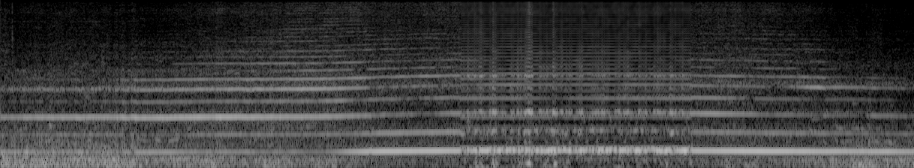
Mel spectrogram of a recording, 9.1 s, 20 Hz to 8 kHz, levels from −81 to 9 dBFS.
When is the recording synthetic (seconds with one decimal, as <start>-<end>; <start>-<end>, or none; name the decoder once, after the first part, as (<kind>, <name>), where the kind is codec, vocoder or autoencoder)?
4.6-6.9 (vocoder, Vocos)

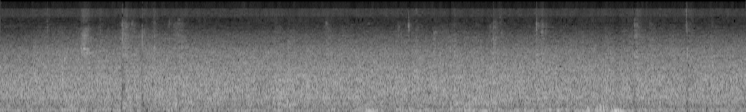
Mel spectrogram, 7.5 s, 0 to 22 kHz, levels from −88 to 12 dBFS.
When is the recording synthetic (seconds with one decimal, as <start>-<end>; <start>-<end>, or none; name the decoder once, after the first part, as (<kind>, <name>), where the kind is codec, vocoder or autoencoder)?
none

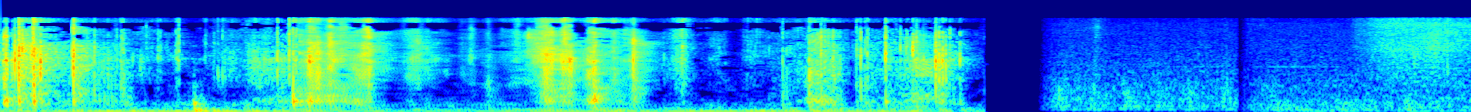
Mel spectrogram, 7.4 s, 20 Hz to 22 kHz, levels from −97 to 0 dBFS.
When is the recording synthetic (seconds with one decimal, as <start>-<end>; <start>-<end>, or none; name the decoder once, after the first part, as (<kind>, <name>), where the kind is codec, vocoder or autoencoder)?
1.5-3.3 (vocoder, Vocos)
